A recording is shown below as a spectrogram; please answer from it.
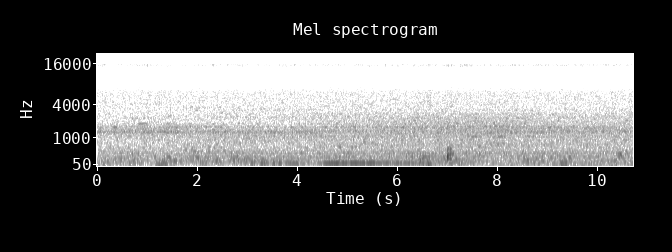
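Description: Quiet road noise inside a moving car: a steady hiss with a faint low rumble. A deeper hum swells for about two seconds past the middle, and a short knock comes about seven seconds in.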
